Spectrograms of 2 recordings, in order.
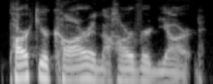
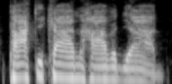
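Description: First: It is spoken in a neutral American accent. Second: It is spoken in a Boston accent. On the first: "So that's how I would say it" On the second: "But a person from Boston would be like"

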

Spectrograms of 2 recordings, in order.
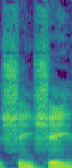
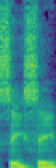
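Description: First: Each syllable begins with a sh sound. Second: Each syllable begins with an s sound. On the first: The speaker calls it right. "but it's actually She-She" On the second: The speaker calls it wrong. "which I would think is C-C"

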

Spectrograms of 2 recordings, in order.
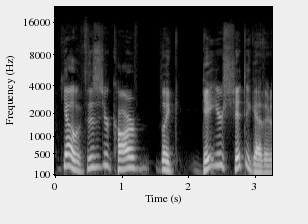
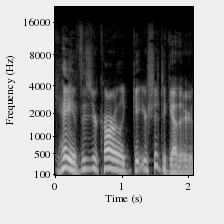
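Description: First: It is said in an aggressive, angry tone. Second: It is said in a mild, calmer tone.

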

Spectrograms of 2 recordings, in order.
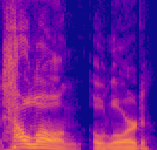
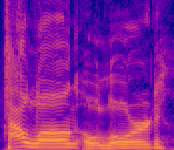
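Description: First: Ends as a question on 'Lord'. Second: Flows on without a question ending at 'Lord'.

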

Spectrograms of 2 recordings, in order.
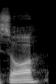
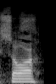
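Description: First: It is said in a plain accent, no r. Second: It is said in a New York accent, r-like ending.

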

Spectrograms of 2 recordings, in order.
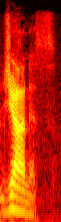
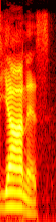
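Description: First: The name starts with a hard J sound. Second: The name starts with a soft Y sound. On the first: The speaker calls it wrong. "let's drop the J from Giannis's name" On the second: The speaker calls it right. "it's a fucking soft Y"

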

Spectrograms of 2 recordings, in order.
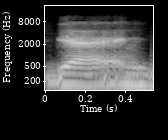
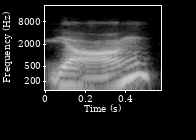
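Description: First: It is said with an anglicized pronunciation. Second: It is said with the Chinese pronunciation. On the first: "Some people pronounce it yang" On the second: "but the Chinese pronounce it yang"

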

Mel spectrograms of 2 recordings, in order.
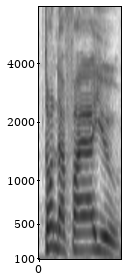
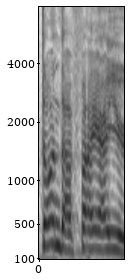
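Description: First: It is said in a rough, forceful voice. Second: It is said in a restrained, posh voice.

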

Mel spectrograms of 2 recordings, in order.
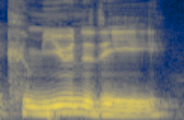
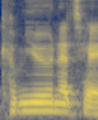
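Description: First: It is said in an American Michigan accent. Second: It is said in a London-style British accent. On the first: "I say community" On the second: "I was doing an impression of how she says the word community"

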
